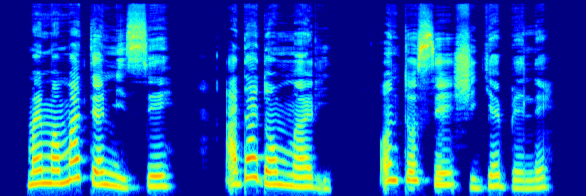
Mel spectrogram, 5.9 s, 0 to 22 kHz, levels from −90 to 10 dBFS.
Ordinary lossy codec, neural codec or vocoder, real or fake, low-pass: none; none; real; none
